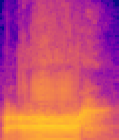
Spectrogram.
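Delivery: loud strained exhale mid-rep; straining grunt. Real, not acted. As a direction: push out a hard grunt under the weight. Straining on a heavy set.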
